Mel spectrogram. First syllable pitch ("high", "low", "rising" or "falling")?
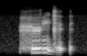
high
